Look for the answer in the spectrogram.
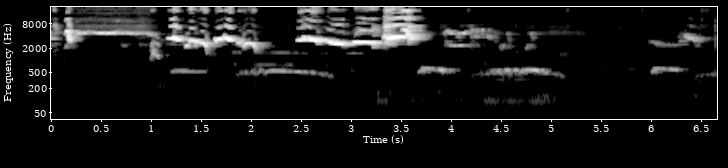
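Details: Oriental magpie-robin in full song, meant to coax quiet magpie-robins into answering. A long steady whistle opens, then descending slurred whistles and scratchy notes, with soft low cooing notes underneath and a brief pause before a final phrase.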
